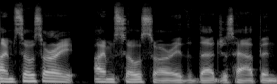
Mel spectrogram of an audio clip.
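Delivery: mock-empathetic, put-on sympathetic tone. Retelling how Brandon answered a weeping woman, imitating Brandon's empathetic tone. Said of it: "he went empathetic".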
